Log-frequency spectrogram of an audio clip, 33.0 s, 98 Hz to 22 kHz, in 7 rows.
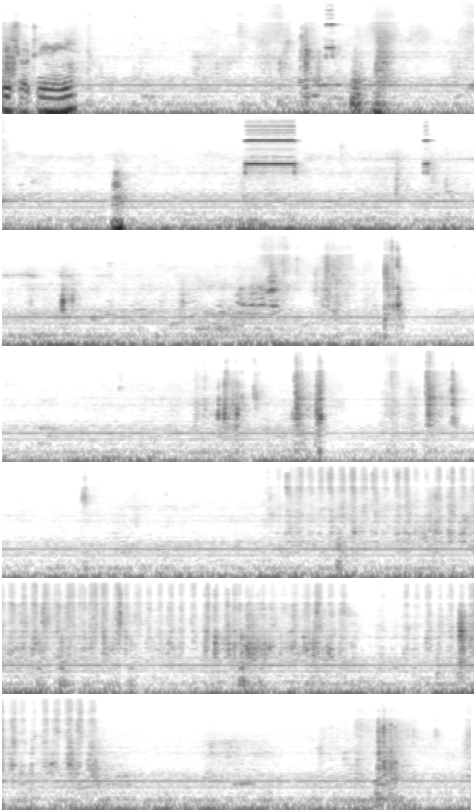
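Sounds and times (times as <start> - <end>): low electrical hum: 0.0 - 33.0
scratching strokes on circuit board: 21.5 - 29.4.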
